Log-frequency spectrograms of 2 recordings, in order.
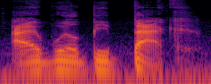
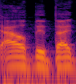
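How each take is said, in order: First: The words 'I will' are said in full. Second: The words 'I will' are contracted to 'I'll'. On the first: It sounds strong, like a machine. The speaker calls it right. "why don't we say" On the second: It sounds weak. The speaker calls it wrong. "it sounds really weird when I said I'll. It sounds weak"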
